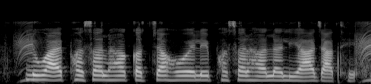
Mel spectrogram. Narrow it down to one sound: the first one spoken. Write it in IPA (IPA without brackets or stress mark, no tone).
l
